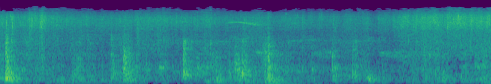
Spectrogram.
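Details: Goat eating up close, giving rapid crackly crunches roughly three per second, dry rustling, and one faint high whistle partway through.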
